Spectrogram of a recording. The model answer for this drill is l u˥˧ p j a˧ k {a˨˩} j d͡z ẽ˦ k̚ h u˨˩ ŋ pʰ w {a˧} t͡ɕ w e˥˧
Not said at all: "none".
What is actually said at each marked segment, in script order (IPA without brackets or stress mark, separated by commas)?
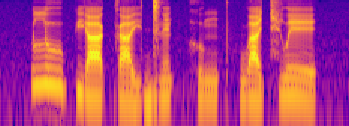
a˨˩, a˧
